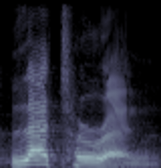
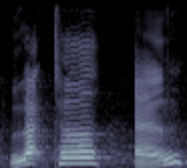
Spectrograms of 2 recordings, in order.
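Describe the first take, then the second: First: An R sound links the two words. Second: A glottal stop separates the two words. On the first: The speaker calls it right. "that's why we insert an R there" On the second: The speaker calls it wrong. "You can feel the glottal stop"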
